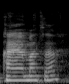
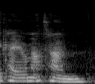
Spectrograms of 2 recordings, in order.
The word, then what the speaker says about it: Kayamata: Oh, Kayamata? Yes, I always say Kayamatan, and there's no N at the end, right? There's no N, girl. Okay, all right. There's no N. So, Kayamata is something I've been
